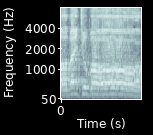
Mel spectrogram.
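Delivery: loud, very slow, stretched-out call.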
